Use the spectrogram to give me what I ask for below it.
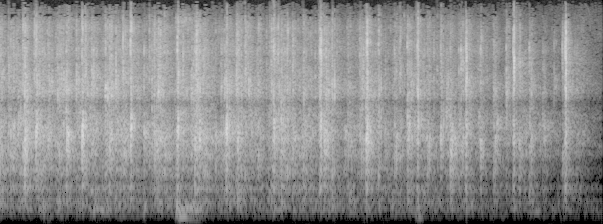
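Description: Audience applause welcoming a team onto a stage: dense, steady clapping from a crowd that fills the whole stretch, easing off slightly at the very end.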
